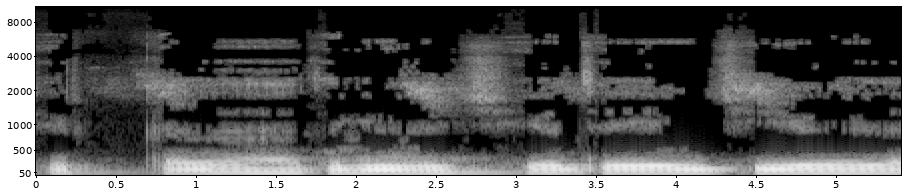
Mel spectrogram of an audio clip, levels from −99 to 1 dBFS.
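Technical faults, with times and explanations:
Throughout: wrong sample rate. Speech plays at half speed and an octave low, which fits playback near 22 kHz; the spectrogram shows formants halved in frequency and stretched in time.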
